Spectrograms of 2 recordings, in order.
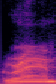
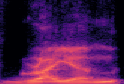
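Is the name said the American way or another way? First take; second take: American; another way. First: The name is said in the American way. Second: The name is said in a non-American way. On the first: This is how Americans say it. "Americans pronounce it Graham" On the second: This is the strictly correct form. "strictly speaking, it is Graham"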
